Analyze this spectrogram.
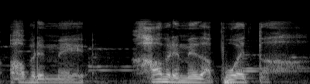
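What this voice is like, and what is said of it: Eerie whisper. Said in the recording (Spanish): “susurro escolofrante”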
